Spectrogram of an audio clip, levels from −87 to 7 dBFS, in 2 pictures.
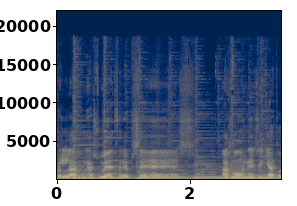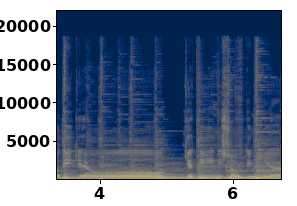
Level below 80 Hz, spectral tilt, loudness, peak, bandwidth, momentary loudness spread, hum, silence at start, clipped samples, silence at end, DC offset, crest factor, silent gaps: -56 dBFS; -6.5 dB/octave; -22 LUFS; -6 dBFS; 19 kHz; 6 LU; none; 0 s; under 0.1%; 0 s; under 0.1%; 16 dB; none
